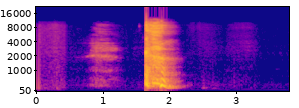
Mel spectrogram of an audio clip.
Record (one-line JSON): {"cough_length": "3.8 s", "cough_amplitude": 29203, "cough_signal_mean_std_ratio": 0.24, "survey_phase": "beta (2021-08-13 to 2022-03-07)", "age": "65+", "gender": "Female", "wearing_mask": "No", "symptom_none": true, "smoker_status": "Ex-smoker", "respiratory_condition_asthma": false, "respiratory_condition_other": false, "recruitment_source": "REACT", "submission_delay": "1 day", "covid_test_result": "Negative", "covid_test_method": "RT-qPCR"}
